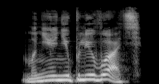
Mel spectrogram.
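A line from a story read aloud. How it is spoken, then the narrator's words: Curt, sharp retort. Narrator (Russian): резко бросил он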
